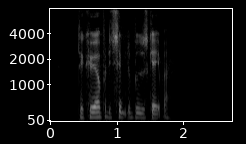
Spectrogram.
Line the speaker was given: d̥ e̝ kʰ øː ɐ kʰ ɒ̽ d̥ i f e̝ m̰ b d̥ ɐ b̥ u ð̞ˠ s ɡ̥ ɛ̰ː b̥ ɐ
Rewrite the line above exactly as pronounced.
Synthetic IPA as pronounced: d̥ e̝ kʰ øː ɐ pʰ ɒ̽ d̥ i s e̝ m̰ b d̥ ə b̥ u ð̞ˠ s ɡ̥ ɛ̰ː b̥ ɐ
